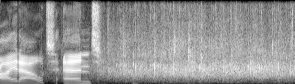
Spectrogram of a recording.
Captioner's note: applause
